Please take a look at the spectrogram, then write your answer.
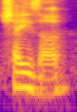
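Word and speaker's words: Ceza: I'll tell you, uh, Tech9 did do a song with someone named Sea or it's spelled C Eza, but I believe when he said it in the song, he says Chesa.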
